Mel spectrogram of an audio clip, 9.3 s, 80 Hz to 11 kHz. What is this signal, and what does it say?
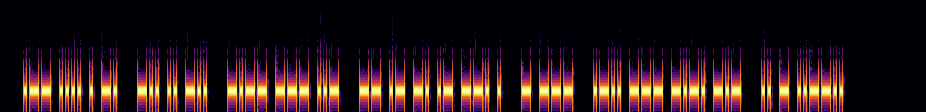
Morse code, heard as a keyed tone, about 40 wpm, 700 Hz. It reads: WHEN DID YOU MANAGE TO LOCK IT?
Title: Sentences from Top 1400 Words 40wpm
